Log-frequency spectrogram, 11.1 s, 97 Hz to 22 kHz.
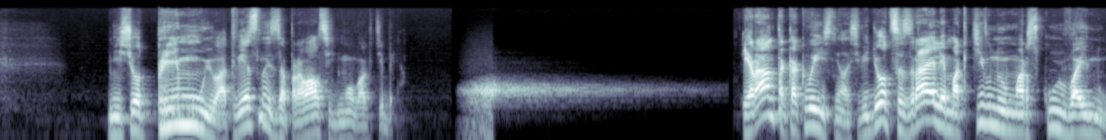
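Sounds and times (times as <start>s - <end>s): sonar-like ping: 4.8s - 7.2s.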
